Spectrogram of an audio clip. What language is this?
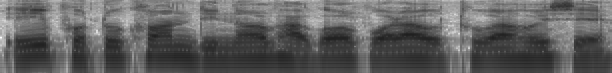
Assamese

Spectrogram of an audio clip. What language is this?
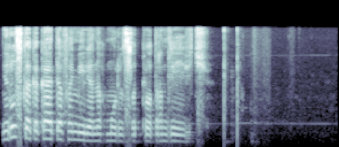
Russian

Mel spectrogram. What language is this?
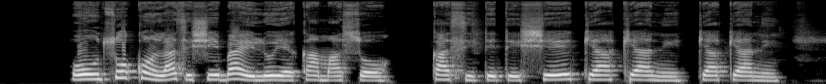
Yoruba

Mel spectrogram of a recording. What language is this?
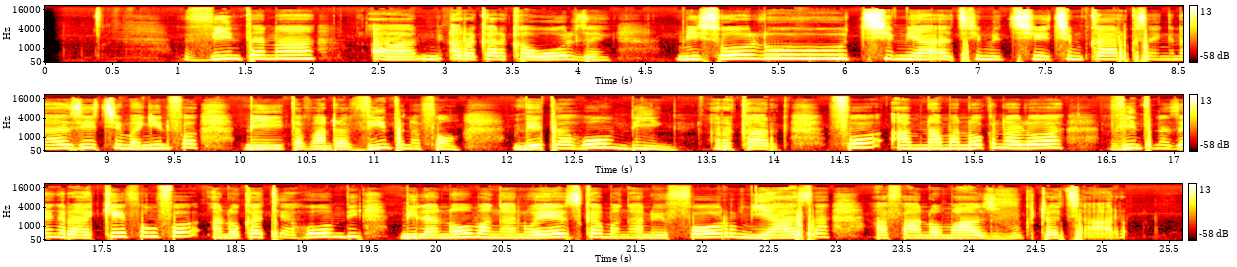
Northern Betsimisaraka Malagasy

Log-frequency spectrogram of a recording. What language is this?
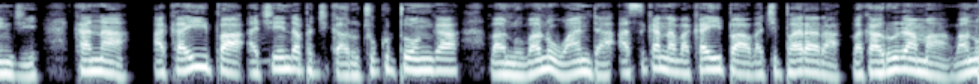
Shona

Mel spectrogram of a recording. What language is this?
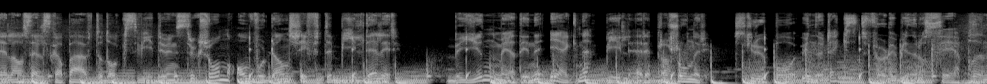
Norwegian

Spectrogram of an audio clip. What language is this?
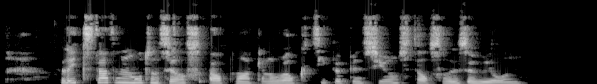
Dutch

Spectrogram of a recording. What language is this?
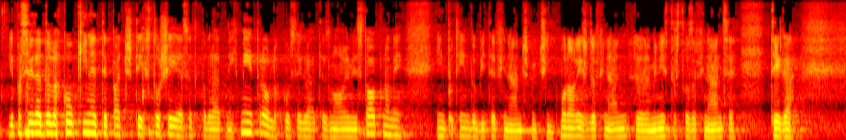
Slovenian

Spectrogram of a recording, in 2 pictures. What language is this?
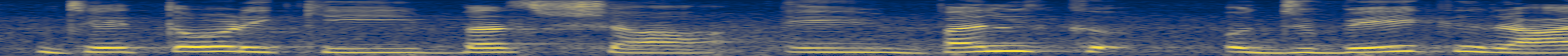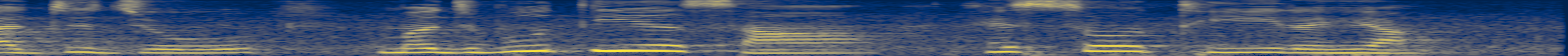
Sindhi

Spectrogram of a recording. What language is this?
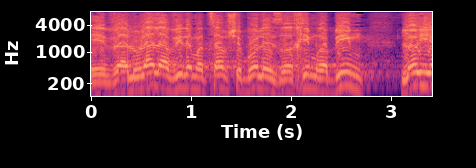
Hebrew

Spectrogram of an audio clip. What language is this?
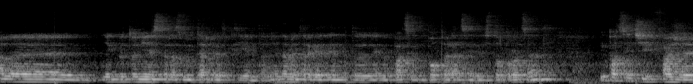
Polish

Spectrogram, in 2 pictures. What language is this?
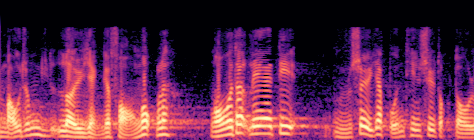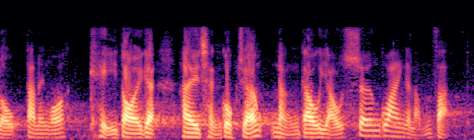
Cantonese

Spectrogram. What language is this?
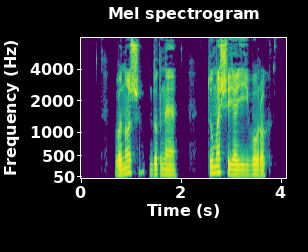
Ukrainian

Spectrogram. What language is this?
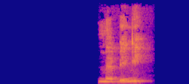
Basaa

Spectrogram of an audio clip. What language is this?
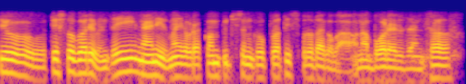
Nepali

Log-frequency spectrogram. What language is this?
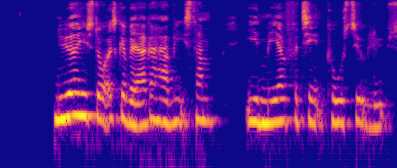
Danish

